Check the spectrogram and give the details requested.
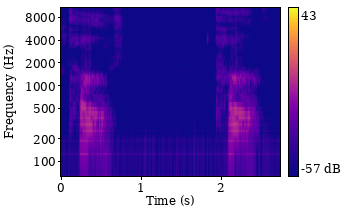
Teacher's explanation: did my lips touch? No. So it must be a V sound.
